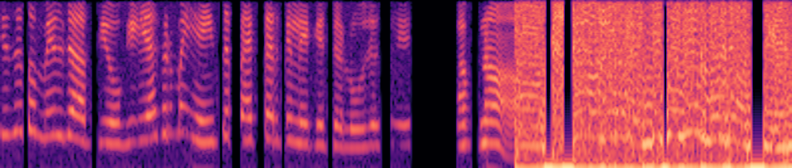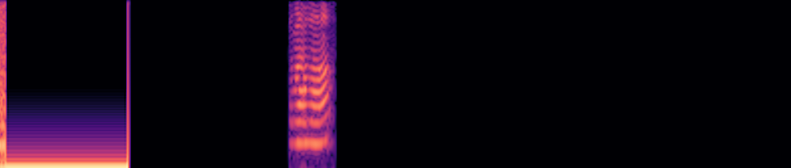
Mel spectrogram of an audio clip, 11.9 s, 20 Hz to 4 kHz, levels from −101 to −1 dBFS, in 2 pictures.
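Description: From 3.86 s to 6.90 s the speech collapses into harsh, very loud distortion, in which the quietest moments blare as loudly as the strongest. This is linear audio read as companded: plain linear 8-bit samples are being expanded as if they were mu-law codes. Values sitting just to one side of zero map to the largest outputs while their neighbours stay tiny, so the waveform lurches violently between extremes.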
